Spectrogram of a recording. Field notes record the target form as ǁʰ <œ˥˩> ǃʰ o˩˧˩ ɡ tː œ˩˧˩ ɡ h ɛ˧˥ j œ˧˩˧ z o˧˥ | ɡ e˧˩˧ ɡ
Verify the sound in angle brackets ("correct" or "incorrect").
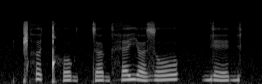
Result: incorrect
